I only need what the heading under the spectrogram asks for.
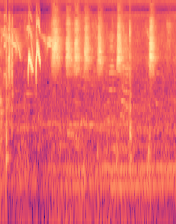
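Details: Tame sooty-headed bulbul in care meant to make it sing often. It opens with two sharp, rising-falling notes, then gives a series of short, bright chips about every third of a second, with a faint hum behind.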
